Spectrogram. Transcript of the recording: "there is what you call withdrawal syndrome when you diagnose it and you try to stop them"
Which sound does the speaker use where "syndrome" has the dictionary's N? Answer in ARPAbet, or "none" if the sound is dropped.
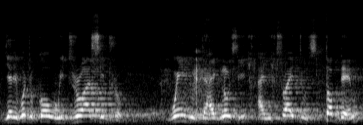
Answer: none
